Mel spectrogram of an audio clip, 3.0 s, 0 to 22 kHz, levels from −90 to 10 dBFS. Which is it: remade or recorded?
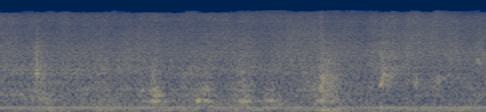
remade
